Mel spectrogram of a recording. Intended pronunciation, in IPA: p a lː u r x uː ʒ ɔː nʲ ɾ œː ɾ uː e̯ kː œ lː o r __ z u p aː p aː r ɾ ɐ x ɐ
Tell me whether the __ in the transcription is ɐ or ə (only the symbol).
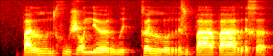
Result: ə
